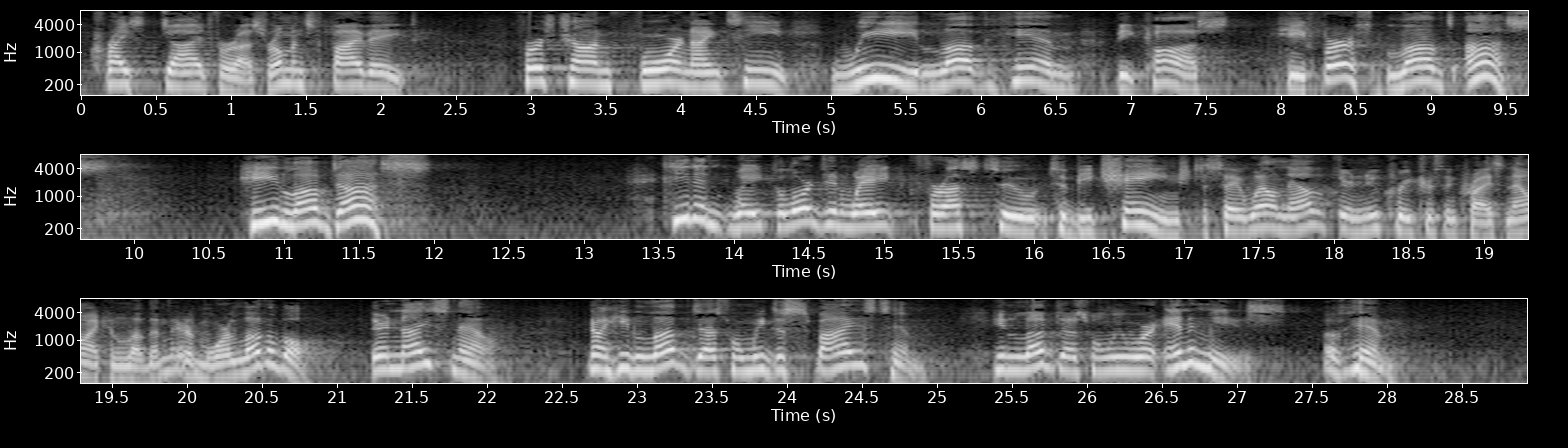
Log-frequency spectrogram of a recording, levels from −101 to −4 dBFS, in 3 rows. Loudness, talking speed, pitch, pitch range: -22 LUFS, 150 wpm, 215 Hz, 185-240 Hz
